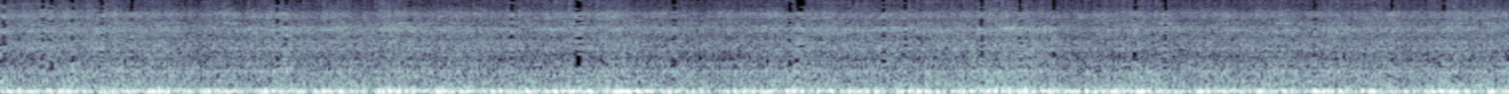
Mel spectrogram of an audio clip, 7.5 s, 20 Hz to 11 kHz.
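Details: 355 stroker V8 in HX One Tonner, first start after 11-12 years stored since dyno run, fresh BP 98 fuel, in neutral with wheels jacked up, lavalier mic: started easily into deep, steady idle rumble with even beat, no knocks or misses: normal idle.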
